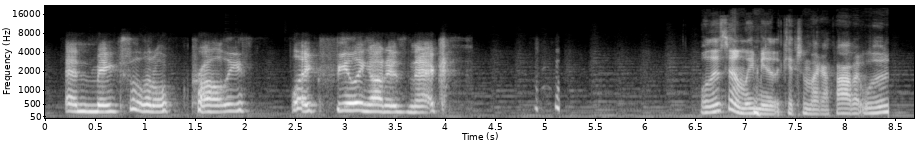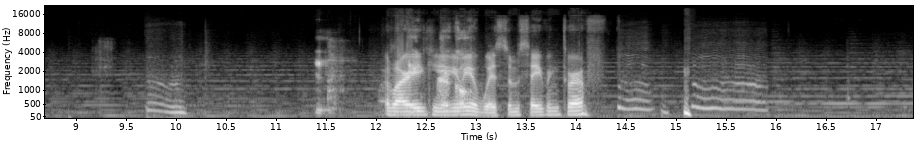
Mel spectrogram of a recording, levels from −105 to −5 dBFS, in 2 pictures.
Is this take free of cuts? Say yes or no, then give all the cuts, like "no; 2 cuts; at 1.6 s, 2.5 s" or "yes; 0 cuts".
no; 1 cut; at 15.9 s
